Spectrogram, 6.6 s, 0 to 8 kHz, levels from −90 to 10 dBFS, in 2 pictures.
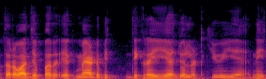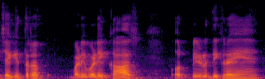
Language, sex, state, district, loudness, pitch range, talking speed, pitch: Hindi, male, Uttar Pradesh, Shamli, -23 LUFS, 120-130 Hz, 205 wpm, 120 Hz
